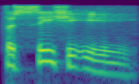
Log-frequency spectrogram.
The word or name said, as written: facetiae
